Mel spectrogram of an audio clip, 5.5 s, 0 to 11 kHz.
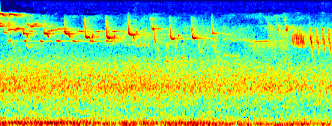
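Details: Eurasian nuthatch recorded with a Sony A6000 camera and long telephoto lens, giving a series of about ten high, clear, downslurred whistled notes, roughly three a second, over a steady low hum and background noise.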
